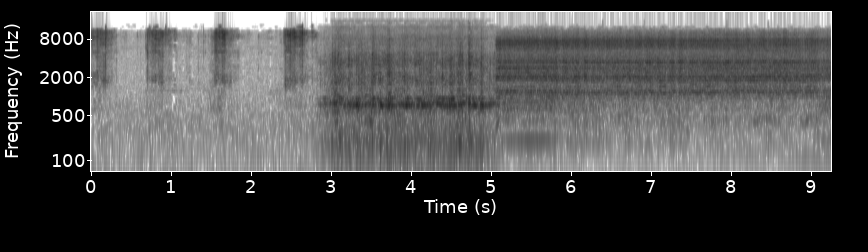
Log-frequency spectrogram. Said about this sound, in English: All right, that's not the takeaway carpentry shop. No, all of those were pencil sharpeners.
